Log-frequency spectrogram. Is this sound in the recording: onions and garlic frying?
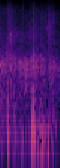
no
